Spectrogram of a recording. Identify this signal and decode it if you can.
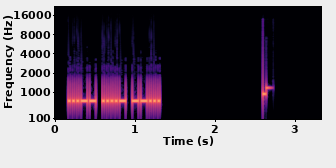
Morse code, heard as a keyed tone, about 44 wpm, 700 Hz. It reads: 347
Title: Numbers - 3-Digit 45wpm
